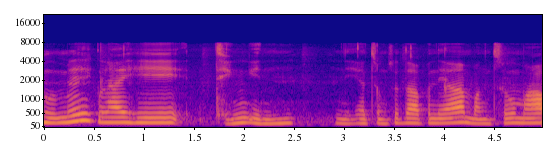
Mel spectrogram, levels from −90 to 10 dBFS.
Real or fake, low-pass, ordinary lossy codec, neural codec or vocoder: real; none; none; none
